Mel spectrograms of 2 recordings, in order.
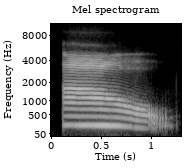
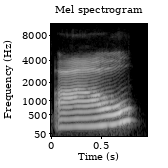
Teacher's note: your mouth position actually changes here. You start from ah and you go to o, ow.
